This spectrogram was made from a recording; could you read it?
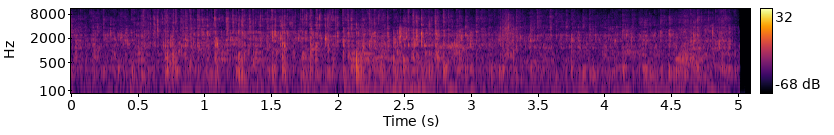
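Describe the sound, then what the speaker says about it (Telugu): Raw, muddy groundnuts are washed in water, giving a quiet, continuous sloshing and splashing with small bursts of running water and no voices. "కాయలన్నీ కడిగేసి ఇలా చెర్రీల్లో పెట్టేసామట."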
